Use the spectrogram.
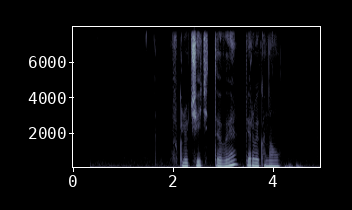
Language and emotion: Russian, neutral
